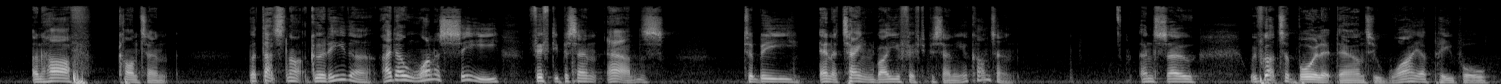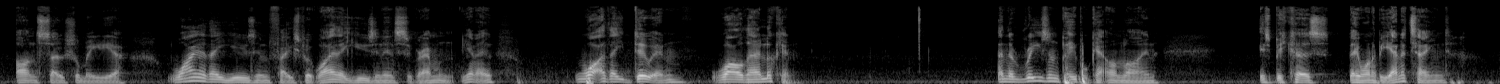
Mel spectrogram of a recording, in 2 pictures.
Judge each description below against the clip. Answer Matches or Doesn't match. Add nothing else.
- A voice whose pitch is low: Matches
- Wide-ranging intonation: Matches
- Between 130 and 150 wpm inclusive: Matches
